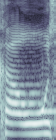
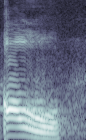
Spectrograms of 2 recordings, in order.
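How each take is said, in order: First: The first consonant is thin, like a plain k. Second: The first consonant is deep, from the tongue's back. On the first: The speaker calls it wrong. "jangan jadi kau saja. Kalau kau jadi kaf" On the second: The speaker calls it right. "qaf keluar dekat belakang lidah, pangkal lidah"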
